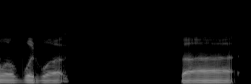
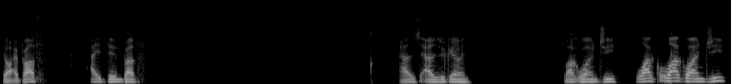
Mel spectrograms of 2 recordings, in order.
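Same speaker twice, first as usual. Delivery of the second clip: a light British chav voice; mock chav accent. Player trying greetings for a chav blacksmith, mock chav. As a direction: try out chav street greetings. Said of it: "Chav. The Chav blacksmith".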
